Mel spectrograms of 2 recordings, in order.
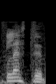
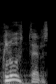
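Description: First: The first vowel sounds like an English vowel. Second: The first vowel is a clear Spanish u. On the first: The speaker calls it wrong. "estoy haciendo como cuando dicen los ingleses club" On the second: The speaker calls it right. "esto se dice clúster"

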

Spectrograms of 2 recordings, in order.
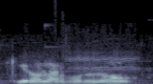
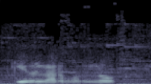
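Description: First: It is said louder, at a moderate volume. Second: It is said very quietly, under the breath. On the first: The speaker is growing insistent. "Cada vez elevaba más el tono de voz" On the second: The speaker is shy about asking. "Así muy bajito"

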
